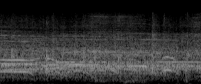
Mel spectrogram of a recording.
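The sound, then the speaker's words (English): A church audience claps in a dense, steady wash of applause that holds an even level throughout, with voices mixed into the crowd noise. “Jesus, a big clap in the house right here.”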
